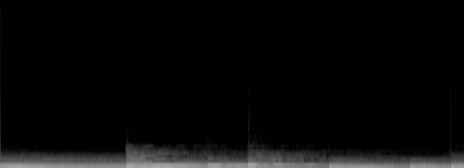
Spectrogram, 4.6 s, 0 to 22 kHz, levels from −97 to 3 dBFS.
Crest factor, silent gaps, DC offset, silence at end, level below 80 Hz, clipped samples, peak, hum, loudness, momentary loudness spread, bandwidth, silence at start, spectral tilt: 14 dB; none; under 0.1%; 0 s; -76 dBFS; under 0.1%; -24 dBFS; none; -40 LUFS; 9 LU; 3.1 kHz; 0 s; -12 dB/octave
